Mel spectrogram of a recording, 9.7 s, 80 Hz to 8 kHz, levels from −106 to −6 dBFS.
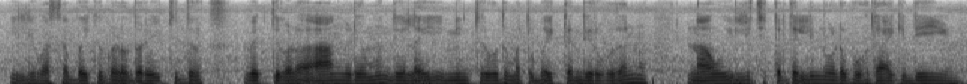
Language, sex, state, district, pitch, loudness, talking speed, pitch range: Kannada, male, Karnataka, Koppal, 115 Hz, -19 LUFS, 110 wpm, 110-120 Hz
